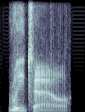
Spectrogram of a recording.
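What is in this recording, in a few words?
"retail", British English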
